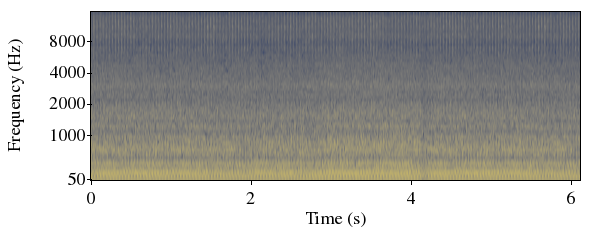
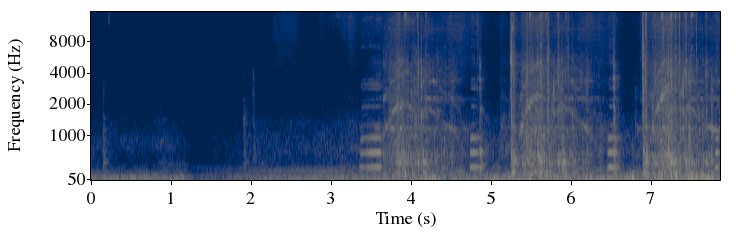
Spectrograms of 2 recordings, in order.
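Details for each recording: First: Garden Line walk-behind mower after about 3 minutes running, near normal temperature: steady even single-cylinder drone, no misses or surging; normal running. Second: Garden Line mower, engine made 2017, about 7 years old, spark plug wire replaced: pull-cord bursts turn it over but it never fires, a no-start from water in the fuel.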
